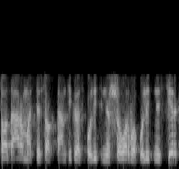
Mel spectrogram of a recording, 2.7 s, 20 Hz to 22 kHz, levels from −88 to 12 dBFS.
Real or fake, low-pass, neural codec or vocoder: real; 3.6 kHz; none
